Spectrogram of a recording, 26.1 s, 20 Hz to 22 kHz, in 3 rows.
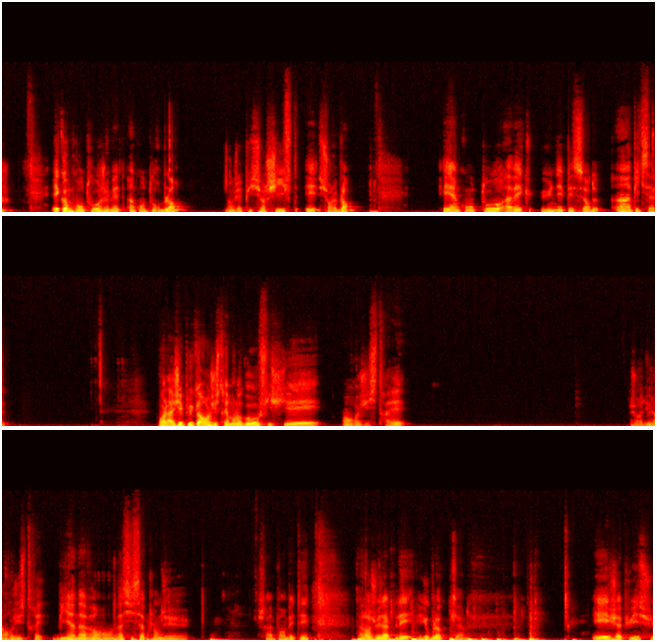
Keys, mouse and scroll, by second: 4.3 shift+click, 6.8 right click, 8.3 click, 9.8 click, 10.2 click, 11.9 click, 13.3 click, 17.4 click, 18.6 click, 22.1-24.9 typing.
